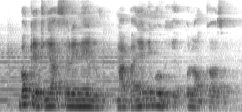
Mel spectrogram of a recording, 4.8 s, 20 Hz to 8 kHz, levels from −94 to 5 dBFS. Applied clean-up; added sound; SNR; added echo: none; Electric guitar; 20 dB; reverberation time 0.7 s.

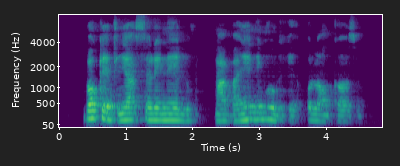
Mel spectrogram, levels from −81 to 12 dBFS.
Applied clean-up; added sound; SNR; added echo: neural mask model DeepFilterNet 3.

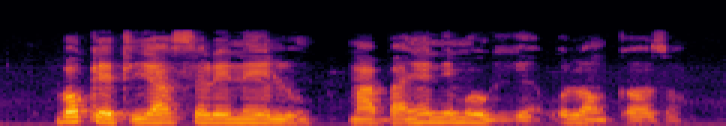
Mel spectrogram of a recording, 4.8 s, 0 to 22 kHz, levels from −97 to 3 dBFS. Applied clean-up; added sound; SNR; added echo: none; none; none; none.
